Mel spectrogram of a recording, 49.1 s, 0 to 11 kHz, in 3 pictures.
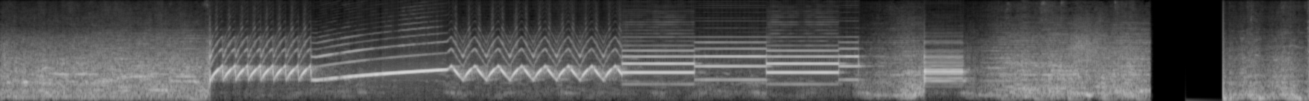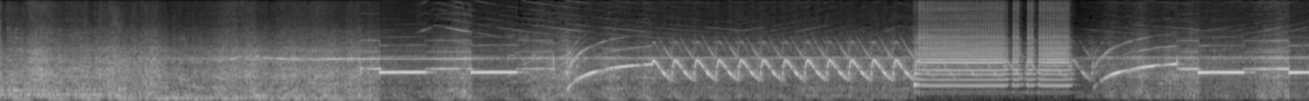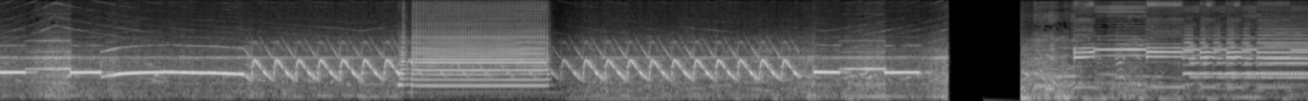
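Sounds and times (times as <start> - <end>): electronic siren cycling patterns: 2.6 - 10.8, 20.5 - 44.3
loud horn blast: 11.5 - 13.6, 27.8 - 29.9, 37.7 - 39.7, 46.1 - 49.0.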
